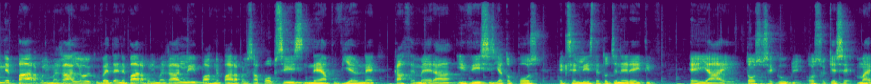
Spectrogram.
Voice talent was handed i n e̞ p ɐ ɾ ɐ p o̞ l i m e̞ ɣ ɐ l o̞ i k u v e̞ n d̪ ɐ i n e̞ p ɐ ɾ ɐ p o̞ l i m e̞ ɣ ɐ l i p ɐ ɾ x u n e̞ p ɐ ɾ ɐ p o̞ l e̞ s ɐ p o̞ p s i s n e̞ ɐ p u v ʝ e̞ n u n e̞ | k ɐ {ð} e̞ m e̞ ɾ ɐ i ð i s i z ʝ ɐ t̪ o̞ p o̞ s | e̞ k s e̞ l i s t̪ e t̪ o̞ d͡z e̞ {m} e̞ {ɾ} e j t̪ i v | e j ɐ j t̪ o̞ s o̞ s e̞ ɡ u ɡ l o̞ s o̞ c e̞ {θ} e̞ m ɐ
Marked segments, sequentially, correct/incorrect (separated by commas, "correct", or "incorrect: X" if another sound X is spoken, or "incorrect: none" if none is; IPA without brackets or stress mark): incorrect: θ, incorrect: n, correct, incorrect: s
